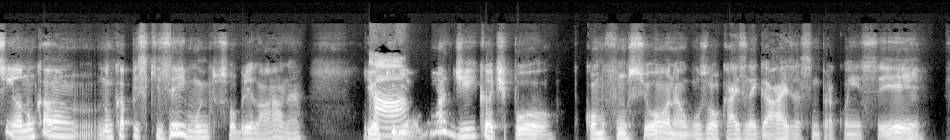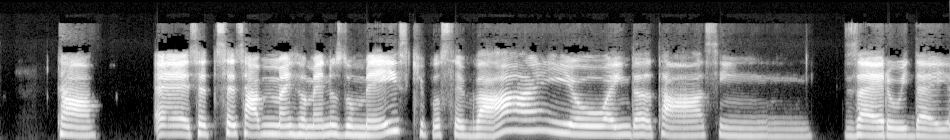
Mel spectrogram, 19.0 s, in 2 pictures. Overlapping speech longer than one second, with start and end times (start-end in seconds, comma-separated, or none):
none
